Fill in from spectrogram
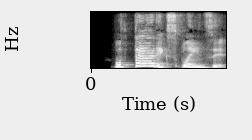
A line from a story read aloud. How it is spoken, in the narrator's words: she cried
